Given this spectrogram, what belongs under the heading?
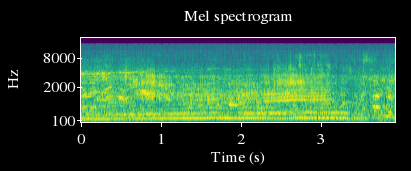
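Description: Rally cars arrive at the finish of a Finnish youth and women's league event in 2000, their engines producing a loud, steady, close drone that holds for several seconds before easing slightly at the end.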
